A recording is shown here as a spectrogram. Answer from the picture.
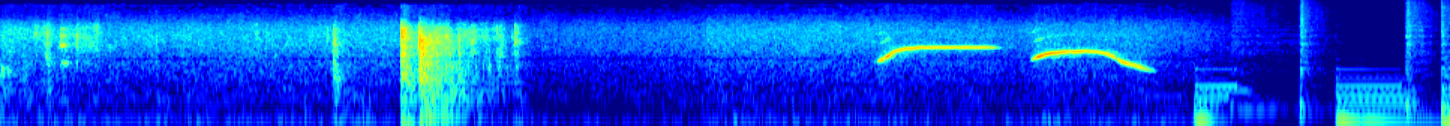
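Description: A person whistles two clear notes: a steady held tone, then a wavering one that slides downward. Crackly noise and a sharp crack come before, and brief musical tones follow.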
